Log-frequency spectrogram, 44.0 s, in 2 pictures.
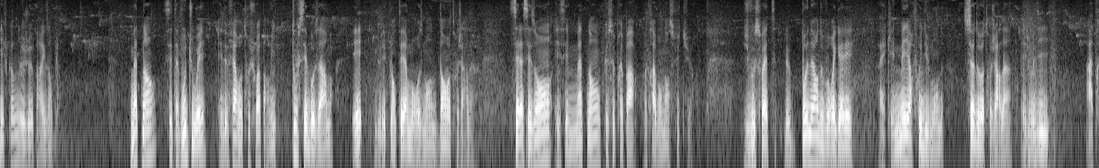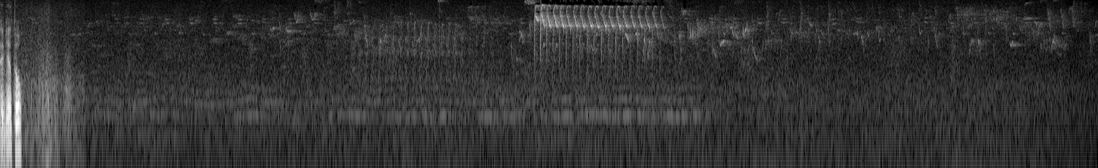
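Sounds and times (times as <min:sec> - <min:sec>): faint bird chirps: 0:00.0 - 0:43.9
bird rapid trill: 0:32.4 - 0:36.3.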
